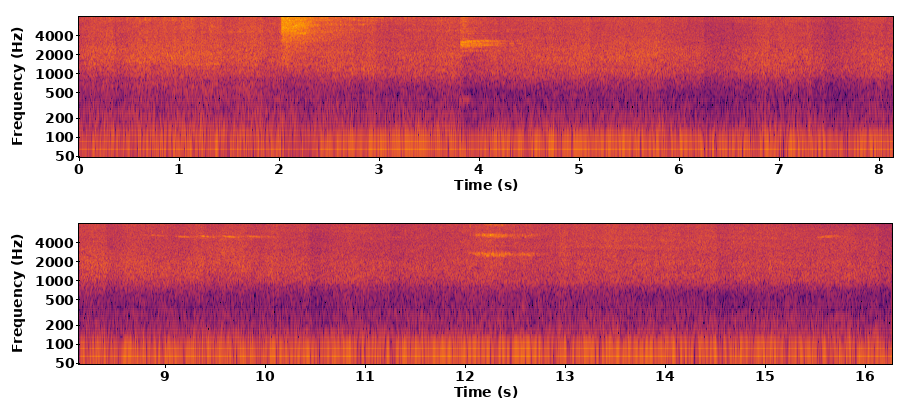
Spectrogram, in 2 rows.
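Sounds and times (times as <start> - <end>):
underground train traffic: 0.0 - 16.2.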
